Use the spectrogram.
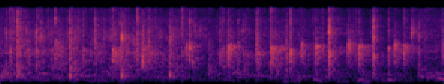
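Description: A group applauds themselves after doing a movement exercise, many hands clapping in a dense, uneven patter that holds steady for a few seconds, with a few voices faintly mixed in beneath the claps.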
